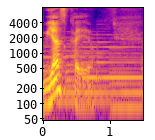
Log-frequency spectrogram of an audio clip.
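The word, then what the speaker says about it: 袁世凯: 중국 발음으로 위안스카이예요.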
